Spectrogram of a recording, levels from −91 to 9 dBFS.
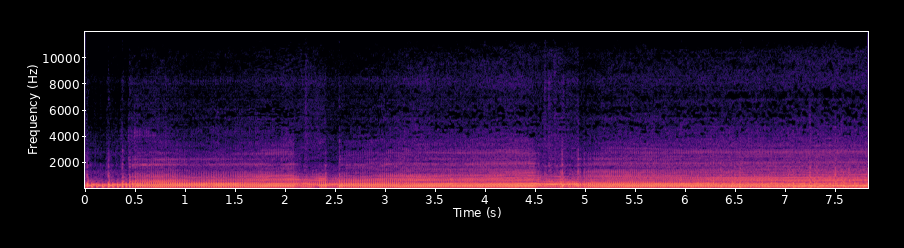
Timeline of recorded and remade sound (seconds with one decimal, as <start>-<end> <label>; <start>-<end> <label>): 0.0-1.6 remade; 1.6-2.2 recorded; 2.2-7.8 remade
